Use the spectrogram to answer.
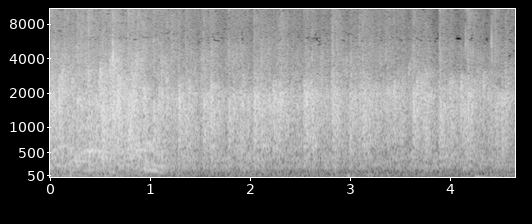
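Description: Audience applause welcoming a visual effects supervisor onto the stage in a small intimate room: dense, steady clapping from many hands that peaks early and then holds at a slightly lower, even level.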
